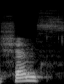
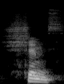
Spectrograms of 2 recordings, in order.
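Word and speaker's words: شمس: Donc, si on dit shams, c'est comme l'arabe classique. Mais ici, on dit shims. Shims. Shims. C'est le soleil.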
